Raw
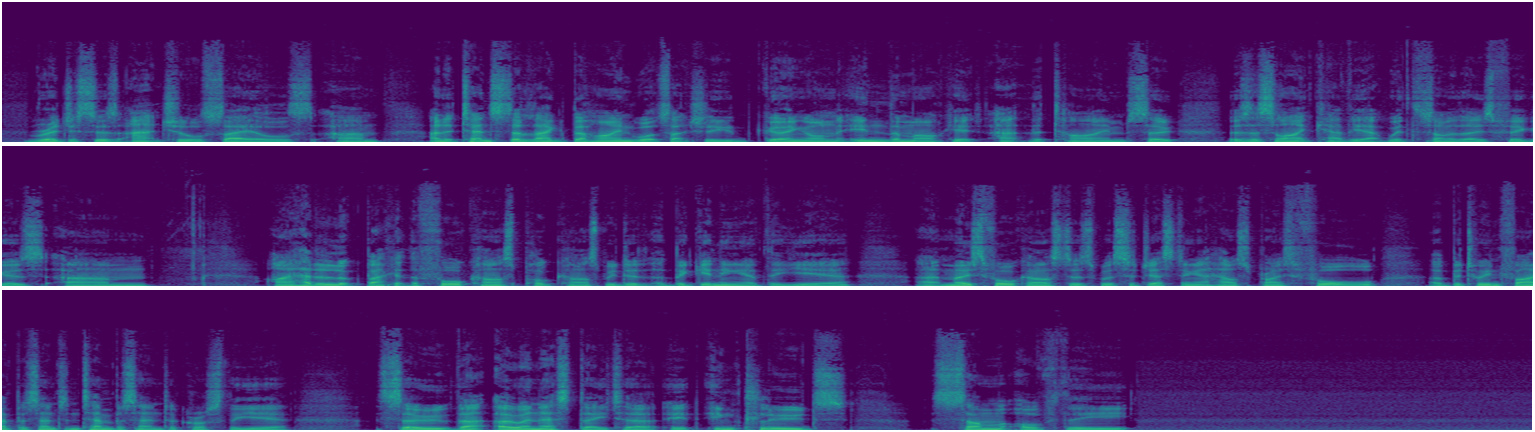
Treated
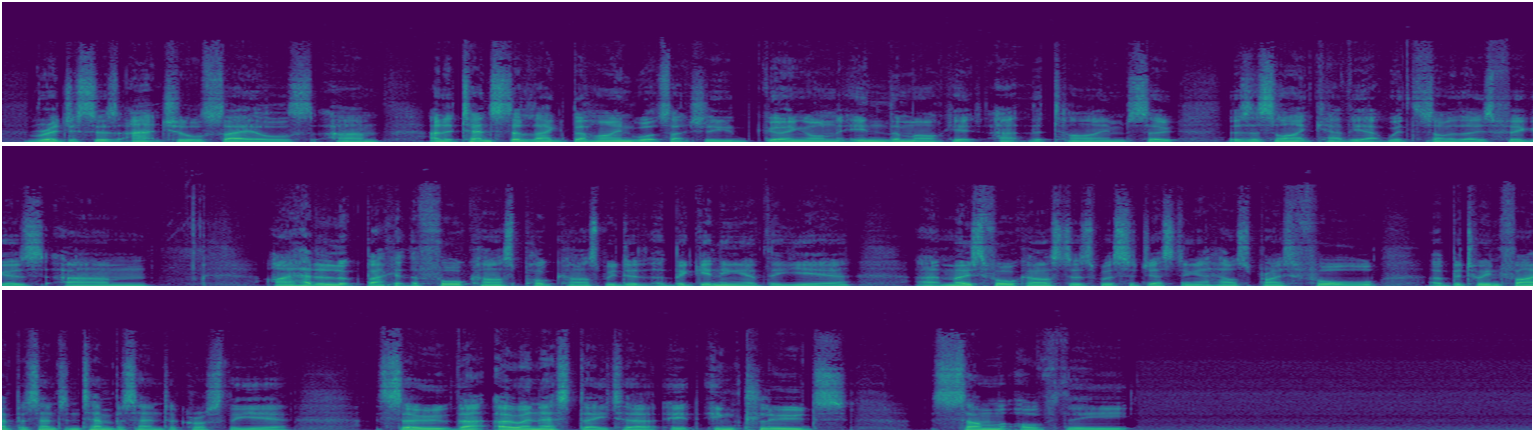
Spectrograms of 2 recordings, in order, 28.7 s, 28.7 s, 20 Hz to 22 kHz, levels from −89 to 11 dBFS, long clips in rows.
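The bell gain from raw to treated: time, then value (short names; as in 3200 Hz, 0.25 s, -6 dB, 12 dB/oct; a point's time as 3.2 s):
bell 1500 Hz 1.1 oct
0 dB
from 3.21 s -9 dB
from 9.25 s -2 dB
from 16.57 s -11.5 dB
from 17.41 s -1 dB
from 25.31 s -10 dB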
